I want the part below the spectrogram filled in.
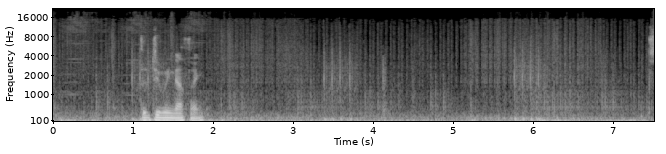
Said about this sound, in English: All the beams are shooting.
